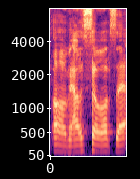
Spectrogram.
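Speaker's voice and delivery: normal talking voice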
